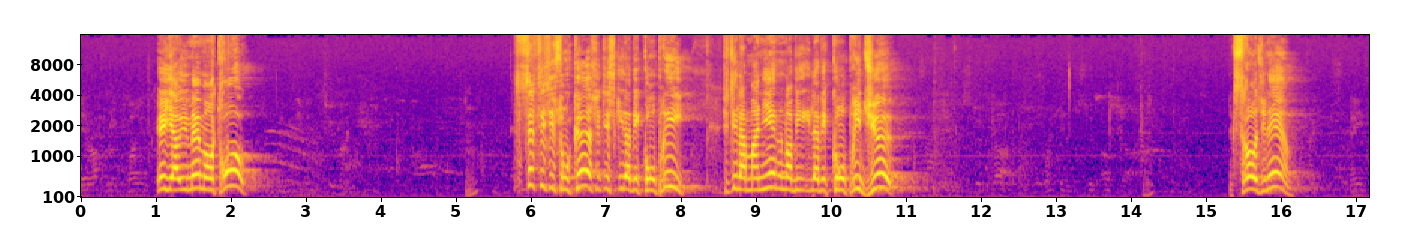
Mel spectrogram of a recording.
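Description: An older man speaks with animation through a microphone, in a large echoing room.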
